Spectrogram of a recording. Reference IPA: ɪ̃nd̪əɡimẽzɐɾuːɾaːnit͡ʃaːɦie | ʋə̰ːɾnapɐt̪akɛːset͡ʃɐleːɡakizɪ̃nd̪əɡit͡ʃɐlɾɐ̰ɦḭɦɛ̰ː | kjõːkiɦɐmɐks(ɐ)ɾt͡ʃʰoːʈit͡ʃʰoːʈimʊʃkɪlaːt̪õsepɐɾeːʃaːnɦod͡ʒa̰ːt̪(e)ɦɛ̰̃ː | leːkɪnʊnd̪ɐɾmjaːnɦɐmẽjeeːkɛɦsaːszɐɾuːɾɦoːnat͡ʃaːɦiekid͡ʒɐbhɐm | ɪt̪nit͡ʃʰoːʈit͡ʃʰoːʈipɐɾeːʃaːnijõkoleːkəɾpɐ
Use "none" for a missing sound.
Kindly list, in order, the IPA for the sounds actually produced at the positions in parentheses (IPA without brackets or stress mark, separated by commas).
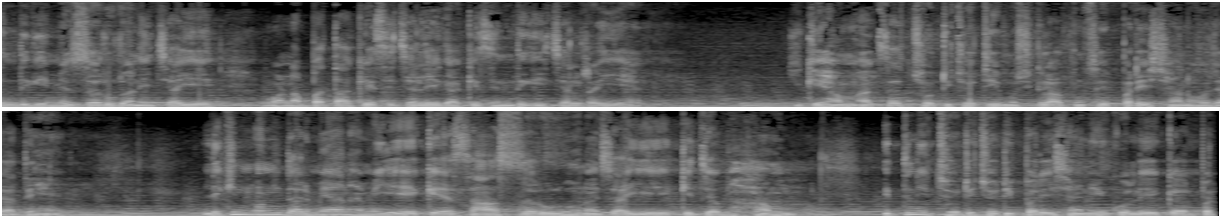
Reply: ə, e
